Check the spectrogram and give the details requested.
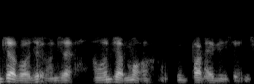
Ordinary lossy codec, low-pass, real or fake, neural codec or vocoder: Opus, 16 kbps; 3.6 kHz; real; none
